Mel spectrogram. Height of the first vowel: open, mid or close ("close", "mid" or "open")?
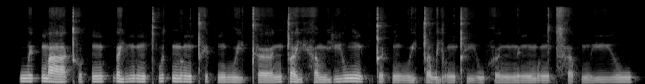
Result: close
